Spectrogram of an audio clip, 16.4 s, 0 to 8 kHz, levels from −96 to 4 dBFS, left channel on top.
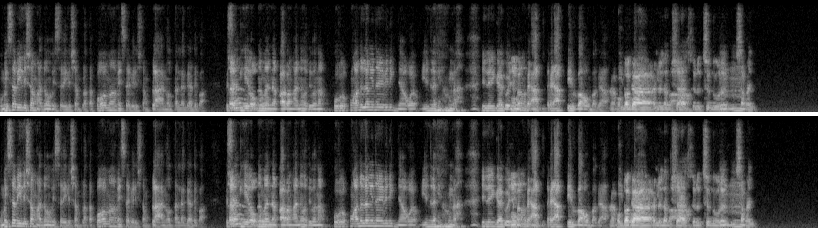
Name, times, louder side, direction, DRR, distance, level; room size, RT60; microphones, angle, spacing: voice 1, 0.0-4.1 4.5-13.8 14.4-14.9, right 1 dB, 60° right, 1.1 m, -29 dB
voice 2, 4.5-5.4 10.2-10.8 12.2-15.1, right 2 dB, 80° right, 0.7 m, -24 dB
3.3 x 2.6 x 2.4 m
head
